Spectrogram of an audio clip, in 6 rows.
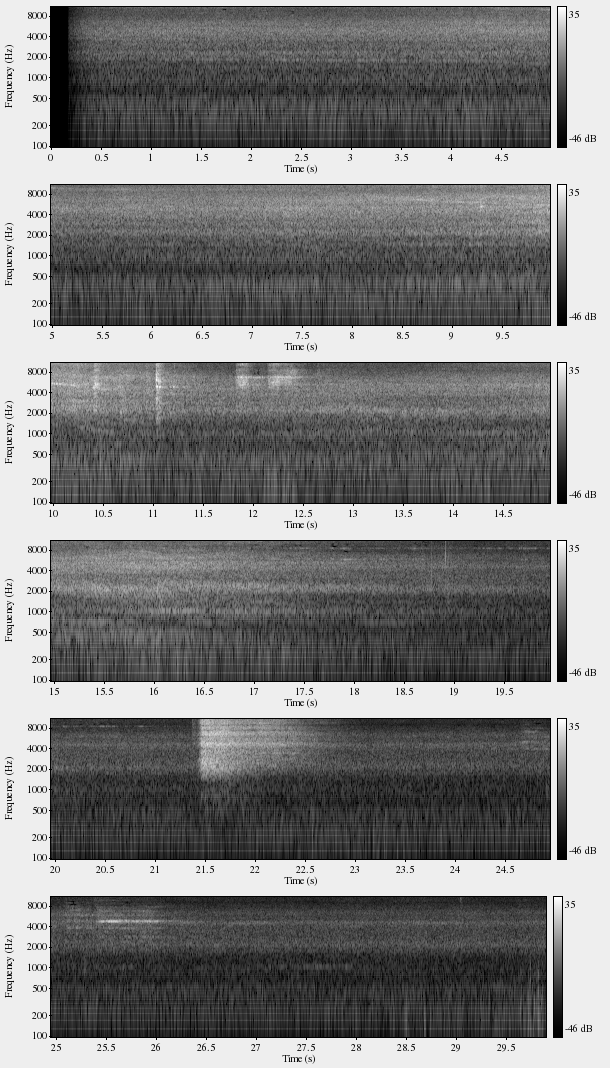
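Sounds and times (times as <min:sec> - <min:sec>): diesel train running past: 0:00.2 - 0:29.9
brief hiss: 0:21.4 - 0:22.8
faint wheel squeal: 0:24.7 - 0:26.2.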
